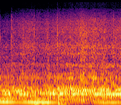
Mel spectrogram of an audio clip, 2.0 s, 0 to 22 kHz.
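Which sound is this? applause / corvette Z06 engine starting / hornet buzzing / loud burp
corvette Z06 engine starting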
